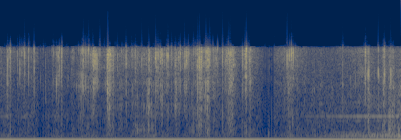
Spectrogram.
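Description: Foil trading-card pack wrapper crinkling and being torn open, a dense run of small crackles.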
